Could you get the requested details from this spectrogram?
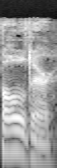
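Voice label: "boulder", US English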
